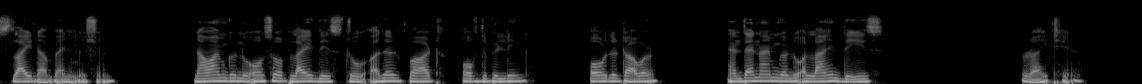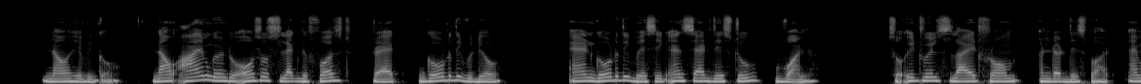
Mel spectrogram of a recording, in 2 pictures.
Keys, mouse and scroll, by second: 2.7 double click, 6.8 ctrl+scroll up 1, 8.4-8.9 ctrl+scroll up 2, 11.6 space, 12.6 space, 16.3-21.0 scroll down 1.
